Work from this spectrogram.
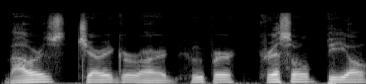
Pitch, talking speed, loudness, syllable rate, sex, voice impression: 105 Hz, 115 wpm, -17 LUFS, 3.9 syllables/s, male, very masculine, adult-like, thick, cool, sincere, calm, slightly wild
